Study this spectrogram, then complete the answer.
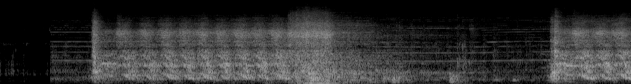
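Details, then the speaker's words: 1989 Citroën CX 2500 GTi, off the road since around 2007, warmed up after coolant flush and oil change: runs at a steady, quiet, smooth idle with no knocks or misses; sounds healthy. "still nice quiet engine by the way it's really it's really smooth"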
